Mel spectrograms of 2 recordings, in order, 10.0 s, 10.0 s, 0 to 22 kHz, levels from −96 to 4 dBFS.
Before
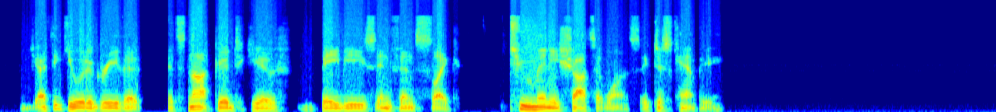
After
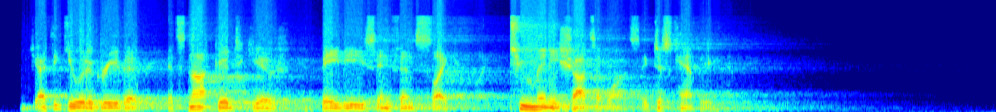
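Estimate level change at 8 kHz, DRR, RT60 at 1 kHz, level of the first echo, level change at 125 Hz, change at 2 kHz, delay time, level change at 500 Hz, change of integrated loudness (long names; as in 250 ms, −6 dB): +0.5 dB, 10.5 dB, 2.6 s, −21.5 dB, +0.5 dB, +0.5 dB, 417 ms, +0.5 dB, 0.0 dB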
